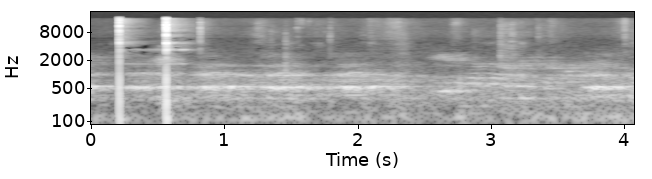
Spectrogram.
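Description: A metal crimping tool is set down onto a wooden board.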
